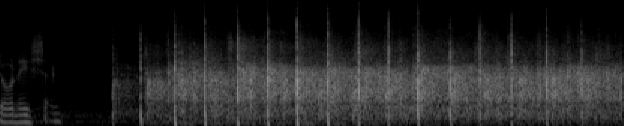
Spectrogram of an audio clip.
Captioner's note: applauding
